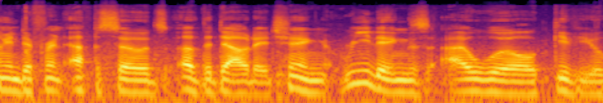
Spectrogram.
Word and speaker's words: Tao Te Ching: I know it's spelled with a T, but it's actually pronounced with a D. For some reason, I'm not quite sure why. Anyways, this book, the Tao Te Ching, has been with me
